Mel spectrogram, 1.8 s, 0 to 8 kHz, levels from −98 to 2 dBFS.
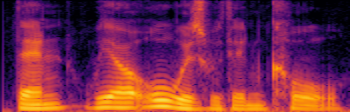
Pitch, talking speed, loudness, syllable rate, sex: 110 Hz, 205 wpm, -15 LUFS, 6.0 syllables/s, male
